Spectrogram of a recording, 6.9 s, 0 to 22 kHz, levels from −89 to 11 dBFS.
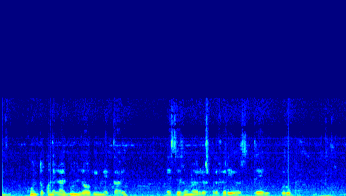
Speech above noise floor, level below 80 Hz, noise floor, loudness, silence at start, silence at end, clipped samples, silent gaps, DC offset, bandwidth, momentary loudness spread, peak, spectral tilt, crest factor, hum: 25 dB; -54 dBFS; -54 dBFS; -31 LUFS; 0.05 s; 0.05 s; under 0.1%; none; under 0.1%; 11 kHz; 22 LU; -14 dBFS; -7 dB/octave; 18 dB; none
